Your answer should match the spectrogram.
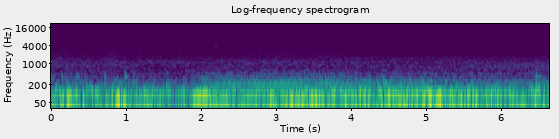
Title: No Grinding Noise 1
